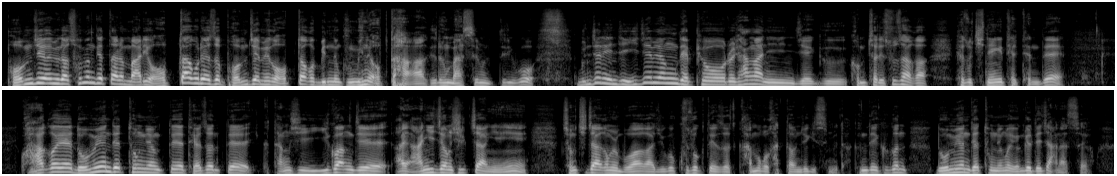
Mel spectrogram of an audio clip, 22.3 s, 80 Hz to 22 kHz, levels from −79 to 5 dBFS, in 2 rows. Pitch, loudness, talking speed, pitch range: 135 Hz, -22 LUFS, 380 characters per minute, 120-165 Hz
